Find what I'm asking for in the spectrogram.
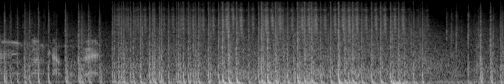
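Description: Gunfire in the video game Xenonauts, a Cold War–era America versus aliens ground battle: rapid, loud machine-gun bursts rattle almost continuously, with a brief pause before the firing resumes.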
